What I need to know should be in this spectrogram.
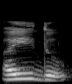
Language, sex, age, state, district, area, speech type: Kannada, female, 18-30, Karnataka, Davanagere, rural, read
